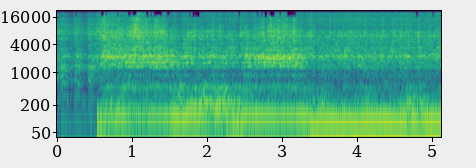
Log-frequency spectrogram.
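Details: 1992 Saab 900 naturally aspirated 2.1 after new welded exhaust with homemade threaded-rod hanger, no muffler yet: catches after brief crank into loud deep drone; light startup rattle from exhaust hanger still needing adjustment.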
